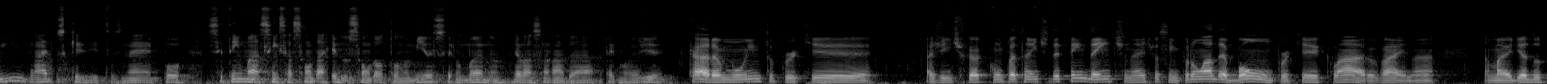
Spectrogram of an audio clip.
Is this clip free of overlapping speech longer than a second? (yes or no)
yes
